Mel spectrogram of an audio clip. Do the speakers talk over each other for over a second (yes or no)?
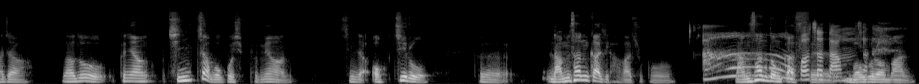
yes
